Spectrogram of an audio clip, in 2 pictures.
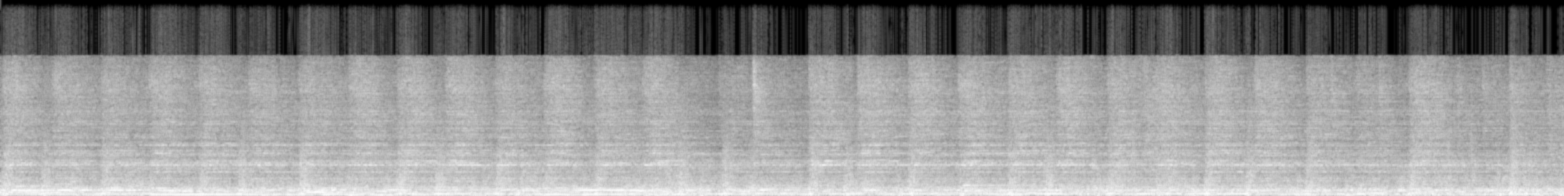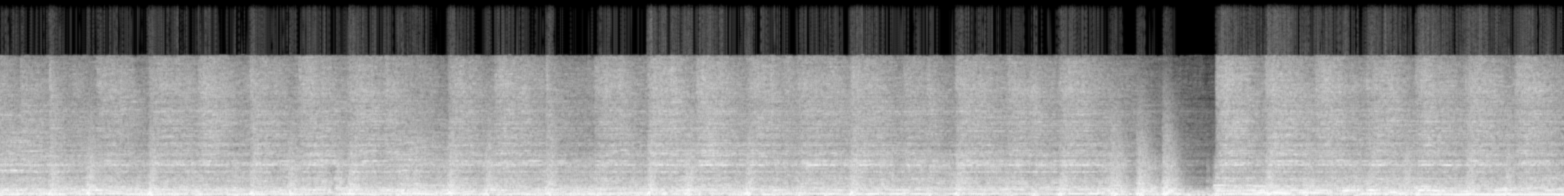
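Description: Live rock band playing loud: electric guitars over a drum kit. The sound drops out briefly near the end, then the band comes straight back in.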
